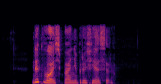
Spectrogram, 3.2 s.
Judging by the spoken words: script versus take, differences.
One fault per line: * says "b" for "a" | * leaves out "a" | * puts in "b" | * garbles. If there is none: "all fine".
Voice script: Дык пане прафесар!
* puts in "вось"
